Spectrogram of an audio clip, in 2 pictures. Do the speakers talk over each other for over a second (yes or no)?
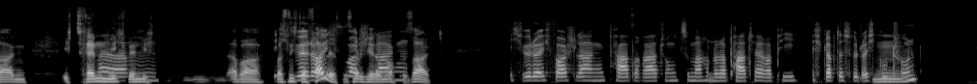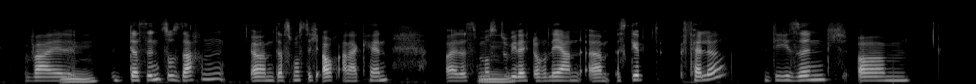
yes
